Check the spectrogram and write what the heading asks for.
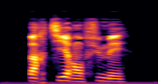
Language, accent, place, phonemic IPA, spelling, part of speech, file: French, France, Lyon, /paʁ.tiʁ ɑ̃ fy.me/, partir en fumée, verb, LL-Q150 (fra)-partir en fumée.wav
- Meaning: 1. to be consumed by and destroyed in fire (which is only implied) such that smoke is the only evidence of something having happened (ash, smut, etc. notwithstanding) 2. to be ruined, destroyed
